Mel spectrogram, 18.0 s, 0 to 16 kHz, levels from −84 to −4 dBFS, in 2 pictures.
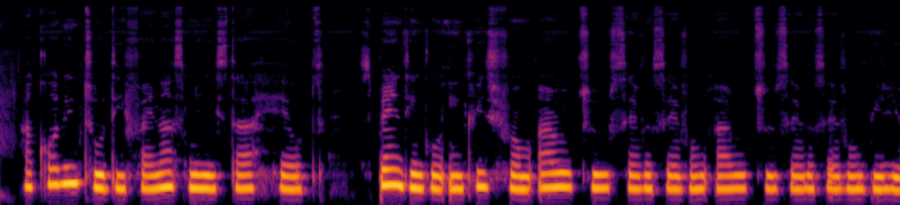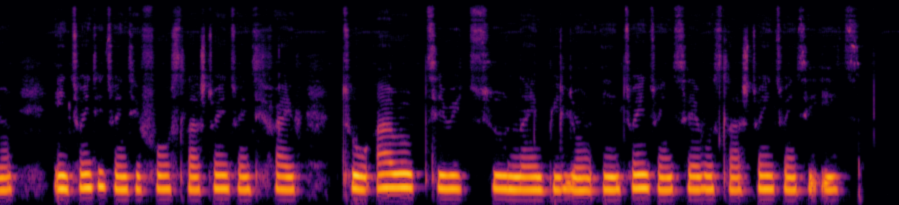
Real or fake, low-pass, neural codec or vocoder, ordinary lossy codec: real; 14.4 kHz; none; none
